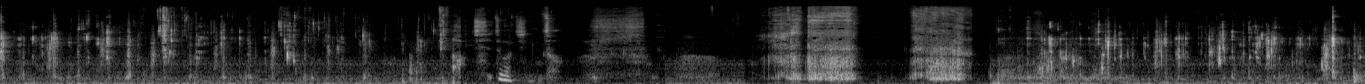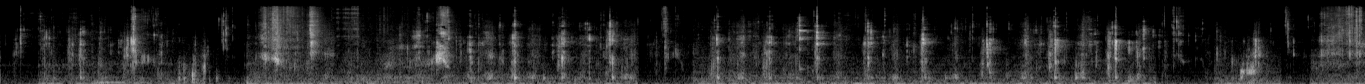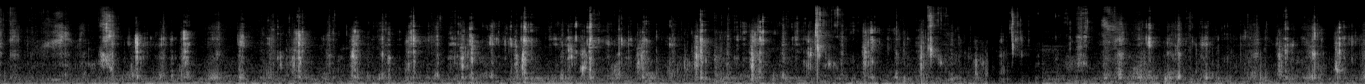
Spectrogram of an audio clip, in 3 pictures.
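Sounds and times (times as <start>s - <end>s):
crunching chewing: 10.1s - 40.9s.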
